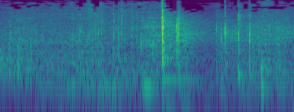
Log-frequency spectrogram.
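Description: Rustling and knocking of packaged fabric car seat covers being handled, with a sharp tap a little over a second in and a few smaller clicks near the end.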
